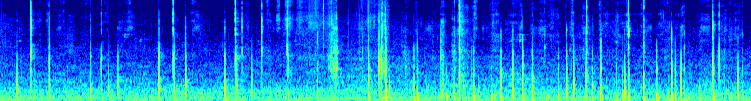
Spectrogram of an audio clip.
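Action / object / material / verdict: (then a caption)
tap / small round cork board tapped and scratched with plastic nails / cork / none. A small, round, flat, solid cork board held in a green-gloved hand near the mic is scratched and tapped with long black plastic claw nails. Quick, dry clicks and taps with brief bright scratchy bursts patter irregularly over a steady low hum, each tap dying away almost instantly.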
